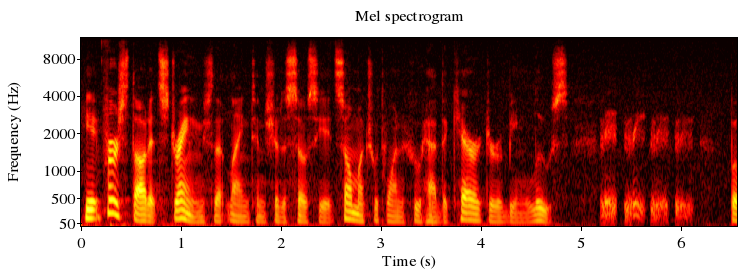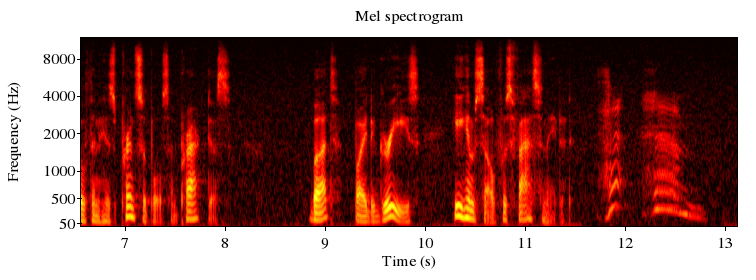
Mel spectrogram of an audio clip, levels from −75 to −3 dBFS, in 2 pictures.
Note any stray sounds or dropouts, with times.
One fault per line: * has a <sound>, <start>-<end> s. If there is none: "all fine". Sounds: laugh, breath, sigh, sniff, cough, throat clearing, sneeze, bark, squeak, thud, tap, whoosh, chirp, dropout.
* has a laugh, 5.2-6.1 s
* has a throat clearing, 11.7-12.9 s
